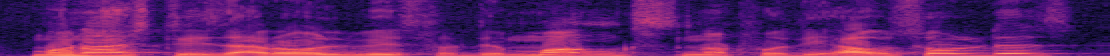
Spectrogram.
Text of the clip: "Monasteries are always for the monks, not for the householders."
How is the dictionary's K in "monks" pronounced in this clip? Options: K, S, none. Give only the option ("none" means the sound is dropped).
K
